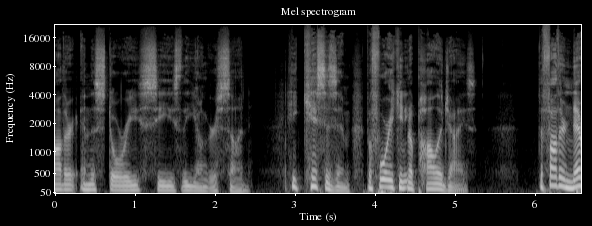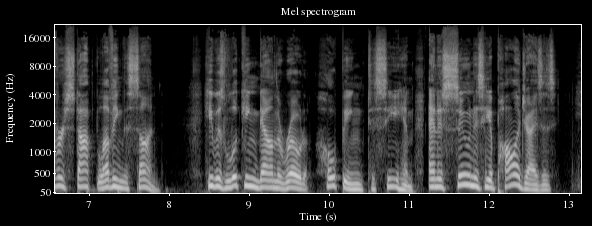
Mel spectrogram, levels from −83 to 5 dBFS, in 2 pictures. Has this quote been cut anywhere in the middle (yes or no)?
yes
